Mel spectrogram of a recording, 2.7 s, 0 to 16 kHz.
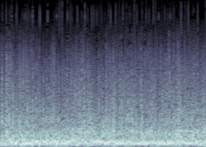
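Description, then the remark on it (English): A loud, continuous roar of rocket engines at liftoff, a dense low rumble with a harsh rushing hiss that holds steady throughout, with no voices. “T-minus 10, 9, ignition sequence starts. 6, 5, 4, 3, 2, 1, 0, all engine running. Liftoff, we have a liftoff.”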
